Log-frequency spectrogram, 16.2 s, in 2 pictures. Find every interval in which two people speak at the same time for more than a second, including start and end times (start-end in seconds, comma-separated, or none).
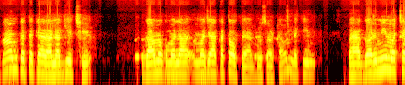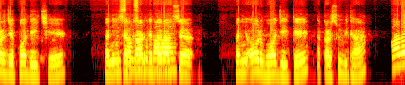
10.3-11.6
